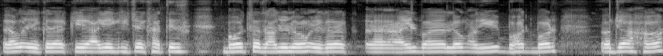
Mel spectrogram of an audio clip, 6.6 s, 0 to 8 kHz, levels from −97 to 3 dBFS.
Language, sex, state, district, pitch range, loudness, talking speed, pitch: Bhojpuri, male, Uttar Pradesh, Gorakhpur, 165-175 Hz, -13 LUFS, 145 wpm, 170 Hz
